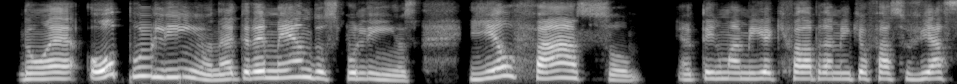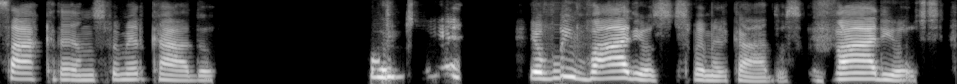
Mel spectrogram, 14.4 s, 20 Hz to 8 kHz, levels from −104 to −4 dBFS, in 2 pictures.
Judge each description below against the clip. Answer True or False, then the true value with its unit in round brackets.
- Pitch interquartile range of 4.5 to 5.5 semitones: False (3.9 semitones)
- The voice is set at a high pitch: True (215 Hz)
